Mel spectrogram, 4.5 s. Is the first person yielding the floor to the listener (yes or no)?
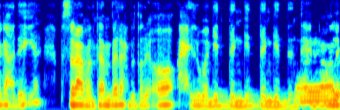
yes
